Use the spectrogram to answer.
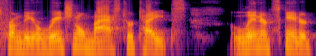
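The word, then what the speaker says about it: Lynyrd Skynyrd: and this is from the original Master tapes Leonard skinnard pronounced Leonard skinnard 64.99 now we have goo I'm assuming that's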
